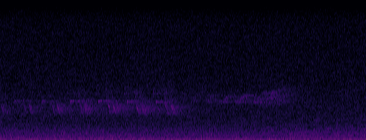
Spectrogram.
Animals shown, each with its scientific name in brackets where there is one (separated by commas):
Ovenbird (Seiurus aurocapilla), Black-throated Blue Warbler (Setophaga caerulescens)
